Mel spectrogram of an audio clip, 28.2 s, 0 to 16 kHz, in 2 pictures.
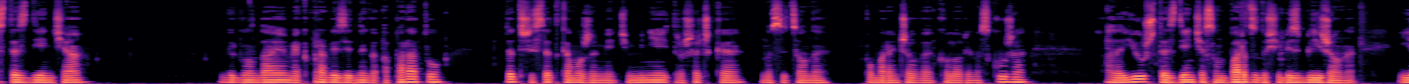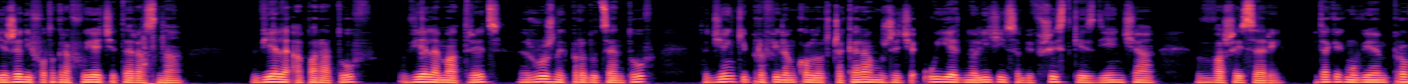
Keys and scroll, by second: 0.6 Left, 1.1 Right, 1.7 Left, 2.2 Right, 2.8 Left, 3.3 Right, 4.1 Left, 5.0 Right, 7.8 Left, 8.4 Right, 9.6 Right, 10.1 Left, 10.6 Right, 11.3 Left, 11.9 Right, 12.4 Left, 13.0 Right.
